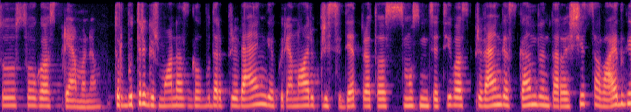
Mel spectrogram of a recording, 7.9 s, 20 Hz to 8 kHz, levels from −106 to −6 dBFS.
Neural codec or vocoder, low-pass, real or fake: none; 7.2 kHz; real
